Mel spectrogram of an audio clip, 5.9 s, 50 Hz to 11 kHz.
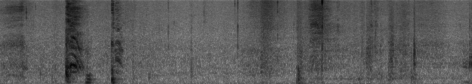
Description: This weeks was a while back, Christmas 2019.. wasn't feeling great so excuse the cough and spluttering.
